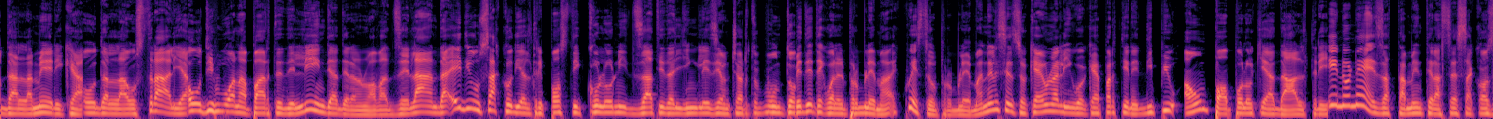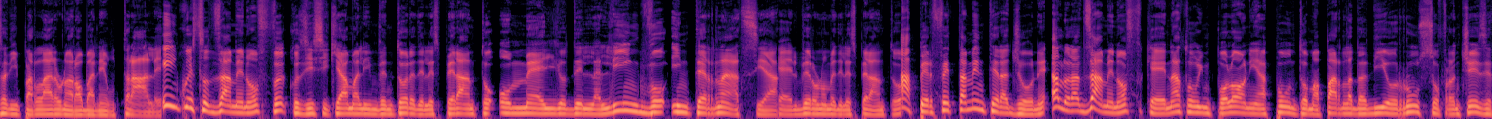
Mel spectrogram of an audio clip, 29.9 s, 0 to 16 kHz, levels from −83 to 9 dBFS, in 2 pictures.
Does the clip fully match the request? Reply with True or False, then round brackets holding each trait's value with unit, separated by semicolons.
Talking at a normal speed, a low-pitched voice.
False (200 wpm; 125 Hz)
